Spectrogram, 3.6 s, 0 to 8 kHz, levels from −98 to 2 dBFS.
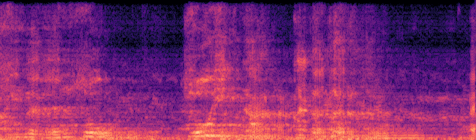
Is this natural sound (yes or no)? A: no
